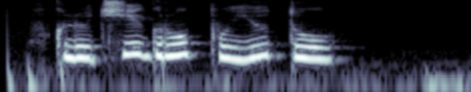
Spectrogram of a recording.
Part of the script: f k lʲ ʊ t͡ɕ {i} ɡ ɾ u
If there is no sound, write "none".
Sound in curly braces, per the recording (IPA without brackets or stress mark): i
